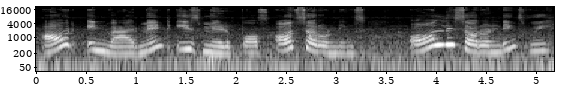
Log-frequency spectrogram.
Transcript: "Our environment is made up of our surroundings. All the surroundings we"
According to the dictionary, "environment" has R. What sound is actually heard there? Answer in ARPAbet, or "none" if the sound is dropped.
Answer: none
